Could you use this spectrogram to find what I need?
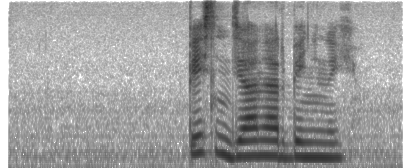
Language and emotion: Russian, neutral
